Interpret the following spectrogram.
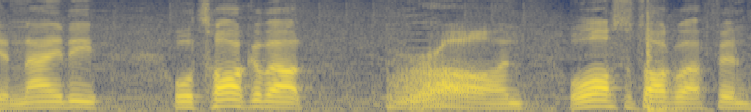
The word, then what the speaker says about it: Braun: Braun.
